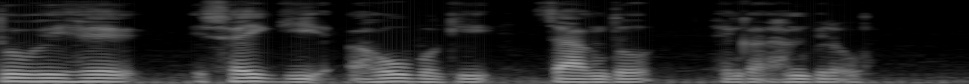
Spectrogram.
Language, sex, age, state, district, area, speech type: Manipuri, male, 30-45, Manipur, Churachandpur, rural, read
